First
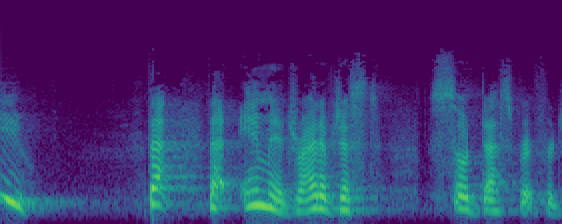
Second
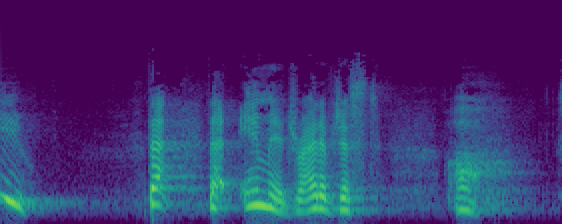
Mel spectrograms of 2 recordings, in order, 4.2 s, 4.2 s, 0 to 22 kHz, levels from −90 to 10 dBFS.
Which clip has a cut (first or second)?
first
